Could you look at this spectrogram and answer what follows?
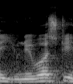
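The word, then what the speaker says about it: university: वो गलत है, क्योंकि जब हम इसकी प्रोनाउंसिएशन कर रहे हैं और जब तो वो य से होता है यूनिवर्सिटी, ठीक है, तो य व्यंजन में आता है न कि स्वर में आता है।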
